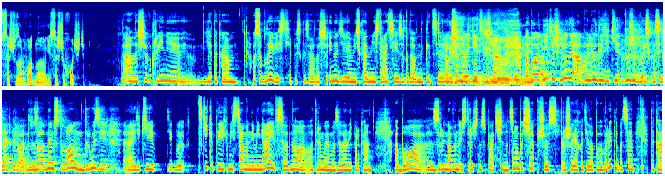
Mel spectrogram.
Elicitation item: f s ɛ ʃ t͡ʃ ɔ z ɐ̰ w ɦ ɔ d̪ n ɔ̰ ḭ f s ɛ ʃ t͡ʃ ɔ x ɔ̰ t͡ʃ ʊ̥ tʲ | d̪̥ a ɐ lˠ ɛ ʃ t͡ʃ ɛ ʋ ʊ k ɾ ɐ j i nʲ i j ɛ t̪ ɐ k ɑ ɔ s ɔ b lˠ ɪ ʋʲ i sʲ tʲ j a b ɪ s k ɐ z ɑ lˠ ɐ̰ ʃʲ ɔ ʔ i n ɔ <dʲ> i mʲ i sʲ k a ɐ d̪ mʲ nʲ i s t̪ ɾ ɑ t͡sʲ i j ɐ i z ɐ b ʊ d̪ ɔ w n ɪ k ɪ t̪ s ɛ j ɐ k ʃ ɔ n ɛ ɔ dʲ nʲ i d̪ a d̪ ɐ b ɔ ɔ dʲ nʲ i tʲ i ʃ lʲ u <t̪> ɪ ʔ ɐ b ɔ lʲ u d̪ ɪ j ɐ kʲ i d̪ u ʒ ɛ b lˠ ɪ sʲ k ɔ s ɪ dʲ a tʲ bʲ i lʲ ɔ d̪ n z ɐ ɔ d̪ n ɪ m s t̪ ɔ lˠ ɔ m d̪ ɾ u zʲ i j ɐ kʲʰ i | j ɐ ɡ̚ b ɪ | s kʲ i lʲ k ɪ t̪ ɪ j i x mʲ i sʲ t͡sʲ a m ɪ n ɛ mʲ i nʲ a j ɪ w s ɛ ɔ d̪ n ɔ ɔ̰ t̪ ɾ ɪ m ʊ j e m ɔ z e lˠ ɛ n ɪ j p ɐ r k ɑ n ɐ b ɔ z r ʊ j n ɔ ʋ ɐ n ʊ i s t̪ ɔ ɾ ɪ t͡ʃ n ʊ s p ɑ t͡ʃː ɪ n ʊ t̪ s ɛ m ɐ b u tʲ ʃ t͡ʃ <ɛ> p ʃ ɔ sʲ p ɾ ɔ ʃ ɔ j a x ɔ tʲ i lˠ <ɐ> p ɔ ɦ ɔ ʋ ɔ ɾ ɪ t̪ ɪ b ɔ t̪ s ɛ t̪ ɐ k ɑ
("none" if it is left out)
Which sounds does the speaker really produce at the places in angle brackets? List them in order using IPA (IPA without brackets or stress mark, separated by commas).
dʲ, d̪, ɛ, ɐ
